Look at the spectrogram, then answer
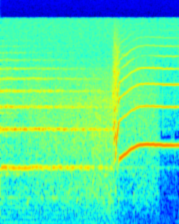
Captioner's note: Screams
